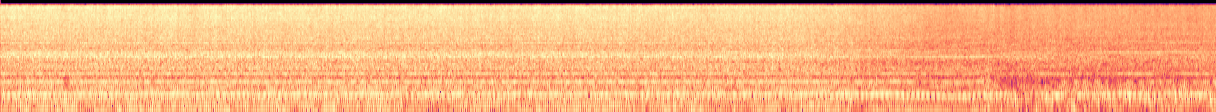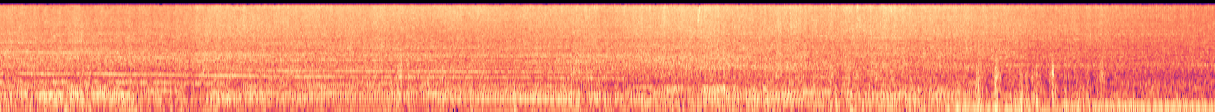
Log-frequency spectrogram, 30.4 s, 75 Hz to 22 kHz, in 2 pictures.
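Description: Mud Buddy HDR 40 EFI surface-drive mud motor running at speed on a boat, with a steady engine note over a rushing hiss. About twelve seconds in it gets a little quieter and its pitch falls gradually over the next ten seconds as the motor slows.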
